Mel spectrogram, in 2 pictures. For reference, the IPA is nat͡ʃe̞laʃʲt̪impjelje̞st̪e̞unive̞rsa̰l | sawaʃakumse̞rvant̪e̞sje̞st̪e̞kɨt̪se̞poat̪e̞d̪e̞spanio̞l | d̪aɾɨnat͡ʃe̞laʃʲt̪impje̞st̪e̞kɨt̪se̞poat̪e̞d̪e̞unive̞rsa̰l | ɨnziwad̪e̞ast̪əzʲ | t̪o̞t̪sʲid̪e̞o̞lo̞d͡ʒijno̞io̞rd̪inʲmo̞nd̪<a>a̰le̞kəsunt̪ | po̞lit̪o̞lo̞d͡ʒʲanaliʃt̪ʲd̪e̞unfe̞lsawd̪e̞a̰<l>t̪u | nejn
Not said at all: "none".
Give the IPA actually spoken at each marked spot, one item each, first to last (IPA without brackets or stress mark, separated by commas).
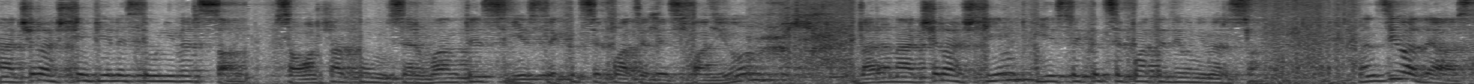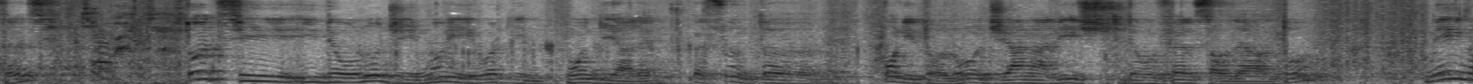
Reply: i, l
